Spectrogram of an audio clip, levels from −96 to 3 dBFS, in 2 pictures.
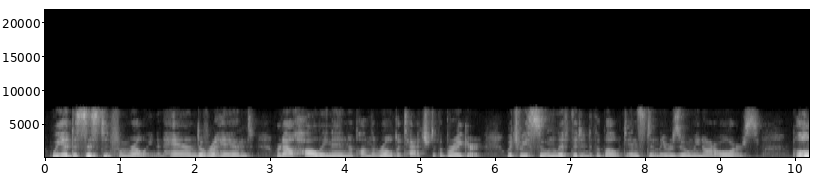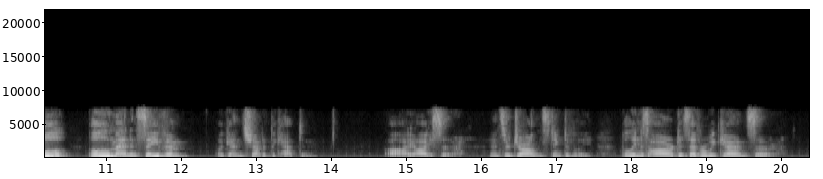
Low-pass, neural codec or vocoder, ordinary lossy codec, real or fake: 7.2 kHz; codec, 16 kHz, 8 kbps, FunCodec, trained on Chinese and English, 25 frames a second; Opus, 64 kbps; fake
